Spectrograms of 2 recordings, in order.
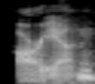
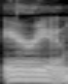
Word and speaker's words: Ariane: It's spelled Arian. Ariane. Okay. I'm not going to say Aryan like the Aryan nation.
